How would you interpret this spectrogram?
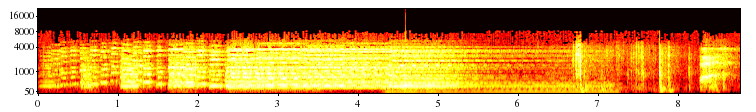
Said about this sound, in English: We set off an alarm. Every bull in New York must be on the streets by now.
